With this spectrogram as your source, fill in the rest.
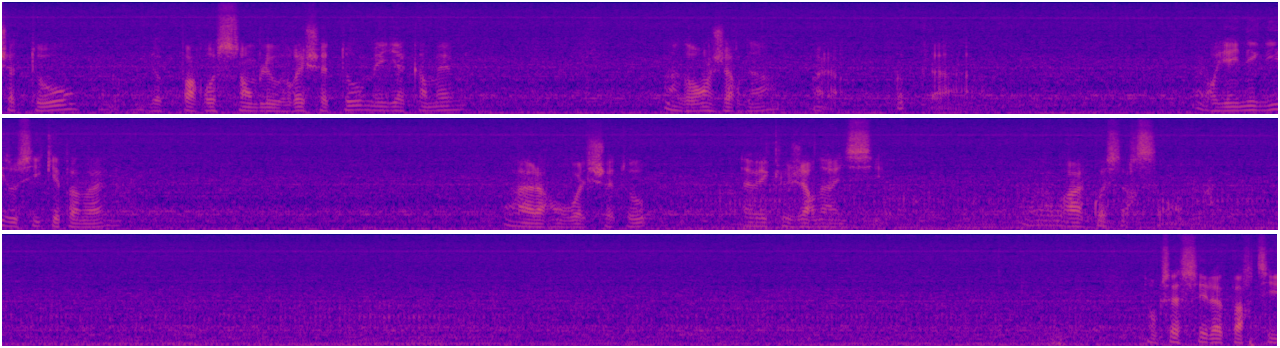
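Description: A helicopter engine and rotor drone steadily throughout.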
